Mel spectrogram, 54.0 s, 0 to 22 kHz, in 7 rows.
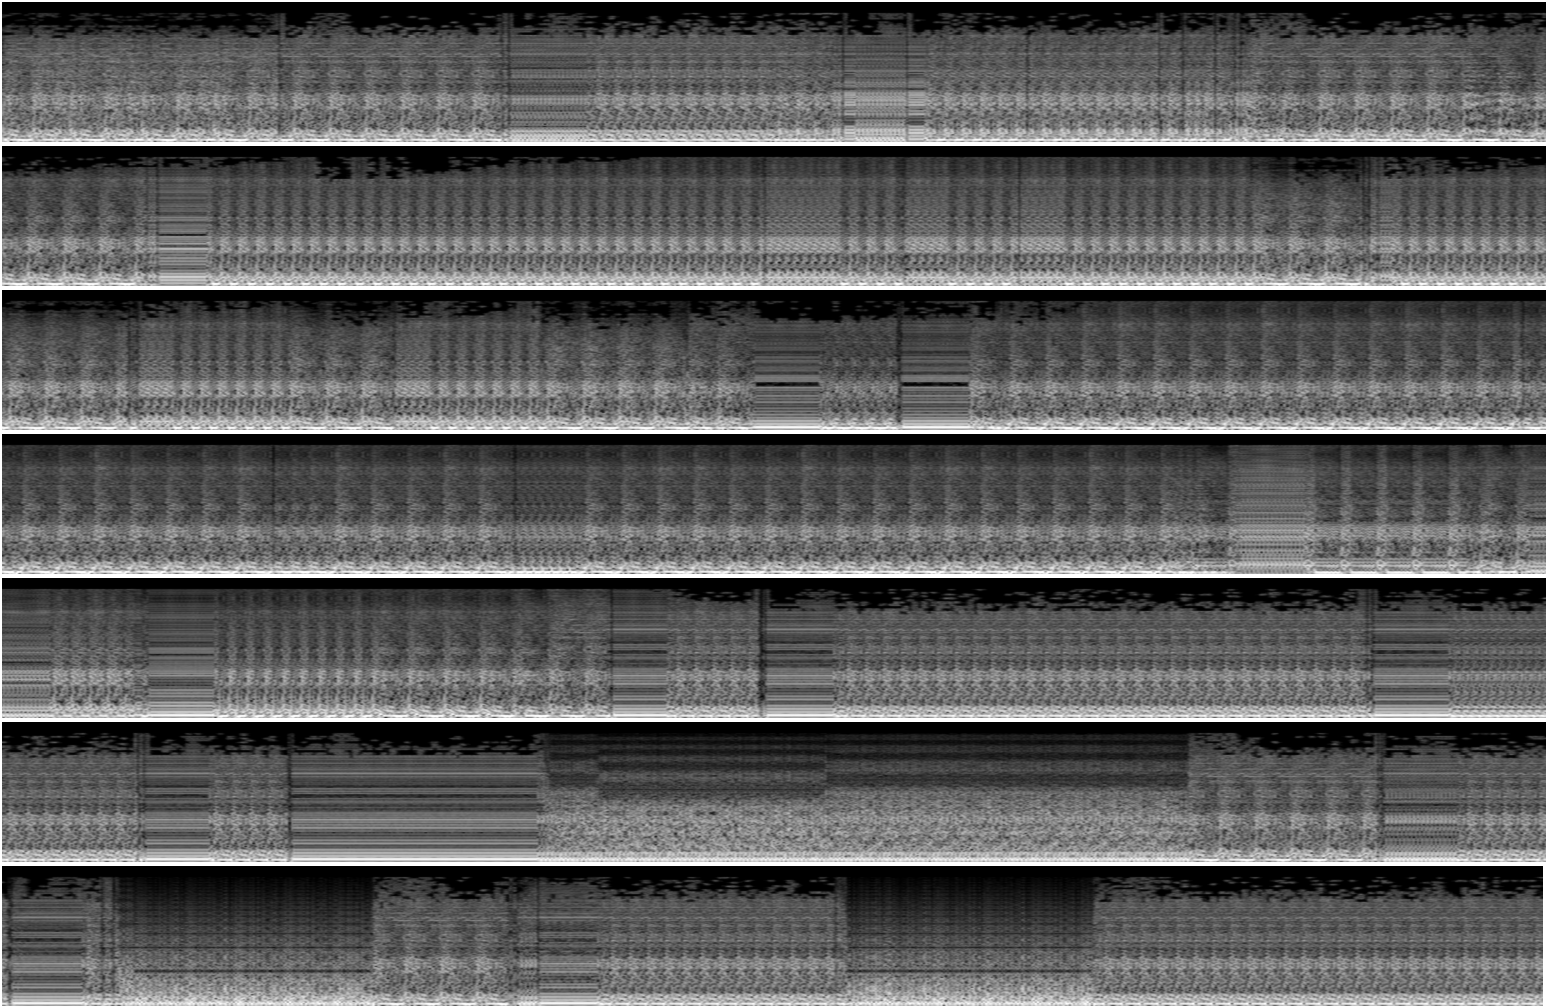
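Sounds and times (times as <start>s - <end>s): distorted noise: 0.0s - 54.0s
heavy bass: 0.0s - 54.0s.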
